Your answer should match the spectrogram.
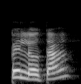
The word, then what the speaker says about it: pelota: Pelota. Pelota. Pelota. The stress is in LO.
